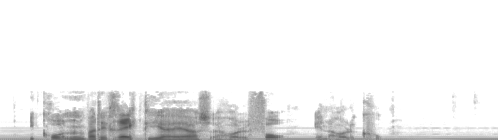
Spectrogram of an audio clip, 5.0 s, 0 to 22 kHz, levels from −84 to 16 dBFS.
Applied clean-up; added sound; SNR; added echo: none; Bowed string instrument; 20 dB; none.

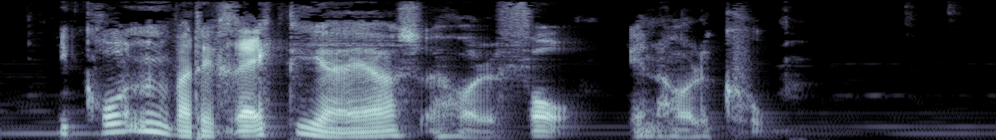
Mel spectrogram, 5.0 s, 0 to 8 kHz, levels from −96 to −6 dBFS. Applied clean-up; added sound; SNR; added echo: classical method log-MMSE.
